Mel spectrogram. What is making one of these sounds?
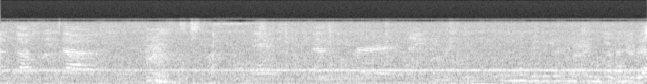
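A young woman talks quietly nearby.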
